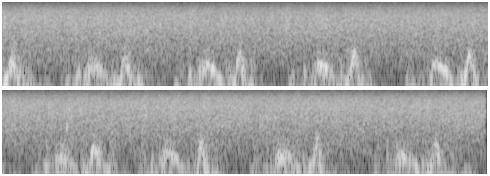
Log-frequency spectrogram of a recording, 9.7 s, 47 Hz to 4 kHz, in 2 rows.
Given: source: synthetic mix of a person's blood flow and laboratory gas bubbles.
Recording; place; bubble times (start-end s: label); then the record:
Doppler ultrasound of blood flow; precordium
5.49-5.62 s: bubbles
From the record:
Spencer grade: 2 (many but less than half of the cardiac periods contain bubble signals, singularly or in groups); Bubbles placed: anywhere in the cardiac cycle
